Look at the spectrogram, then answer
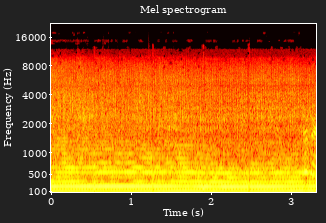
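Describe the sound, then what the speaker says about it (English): A float plane engine and propeller drone loudly and close by in remote Alaska, a steady tonal hum with a rhythmic thump running through it and no voices. "Vern and Dave are on this float plane. They came to pick us up."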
